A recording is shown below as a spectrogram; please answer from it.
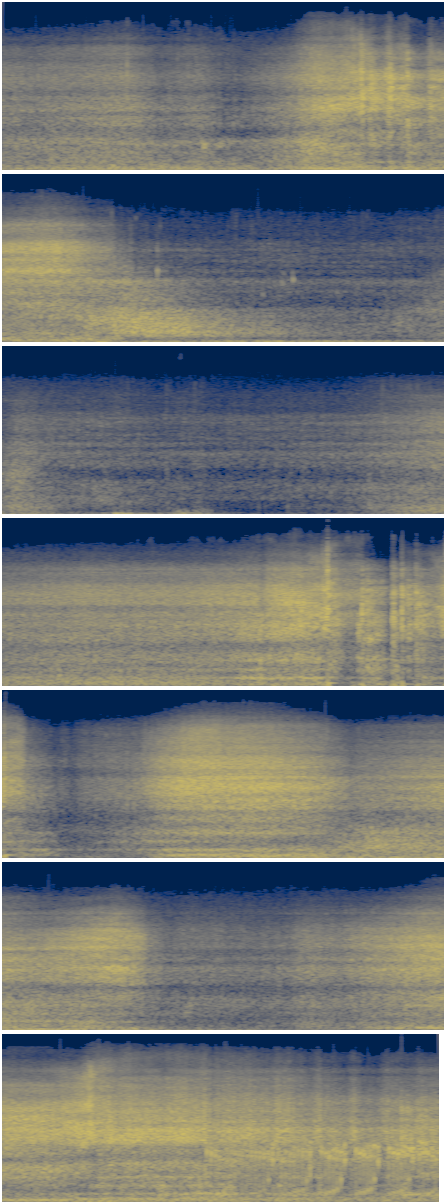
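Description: Surf heard from a camera lying underwater in the shallows: churning water rumbling in surges that swell and fade every few seconds as waves wash over it, with a lull about eleven seconds in. A few sharp knocks come around sixteen to eighteen seconds in, as sand or the camera's rig is knocked about.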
